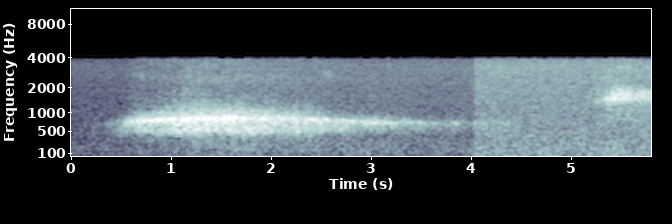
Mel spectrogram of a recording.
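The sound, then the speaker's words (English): A deep breath drawn in and let out makes a soft, airy hiss that swells, holds for a few seconds and slowly fades, with a brief, higher breathy sound near the end. “Taking a deep breath, breathing in, filling the body with air, and just connecting to the wisdom of the breath.”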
